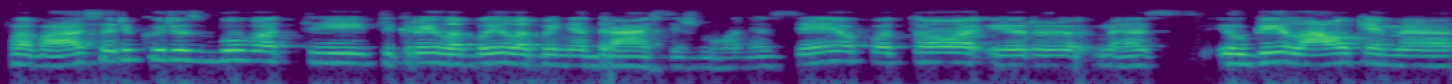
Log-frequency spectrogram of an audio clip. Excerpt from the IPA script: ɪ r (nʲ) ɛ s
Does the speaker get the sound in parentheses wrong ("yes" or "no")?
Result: yes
